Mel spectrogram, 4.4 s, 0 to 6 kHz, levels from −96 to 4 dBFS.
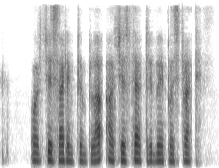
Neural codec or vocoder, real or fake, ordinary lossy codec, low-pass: codec, 24 kHz, 0.5 kbps, DualCodec; fake; AAC, 24 kbps; 5.4 kHz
